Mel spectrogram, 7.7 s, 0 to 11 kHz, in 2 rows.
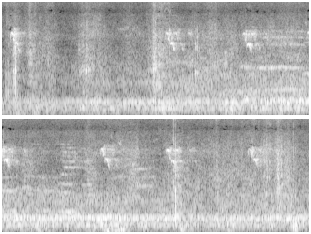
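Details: Many Western honey bees flying among sunflowers on a farm on 18 July 2021 make a steady, low humming drone, with brief high chirps above.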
